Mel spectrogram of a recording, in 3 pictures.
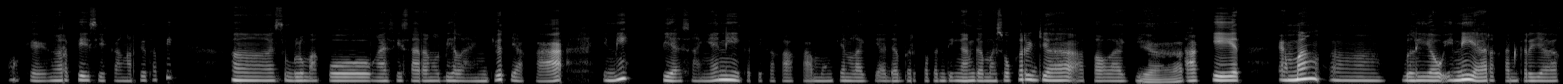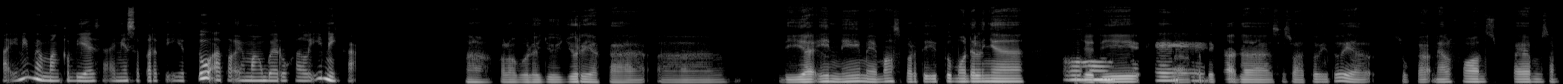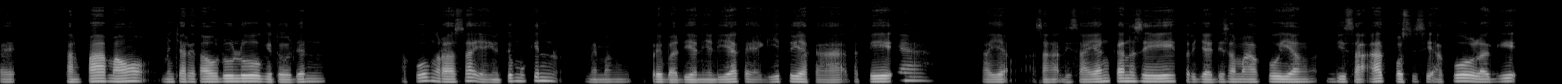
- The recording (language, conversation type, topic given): Indonesian, advice, Bagaimana cara mengklarifikasi kesalahpahaman melalui pesan teks?
- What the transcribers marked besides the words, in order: other background noise; in English: "spam"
